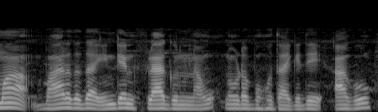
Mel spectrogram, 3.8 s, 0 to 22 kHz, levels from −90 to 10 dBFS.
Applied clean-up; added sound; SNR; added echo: none; none; none; none.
